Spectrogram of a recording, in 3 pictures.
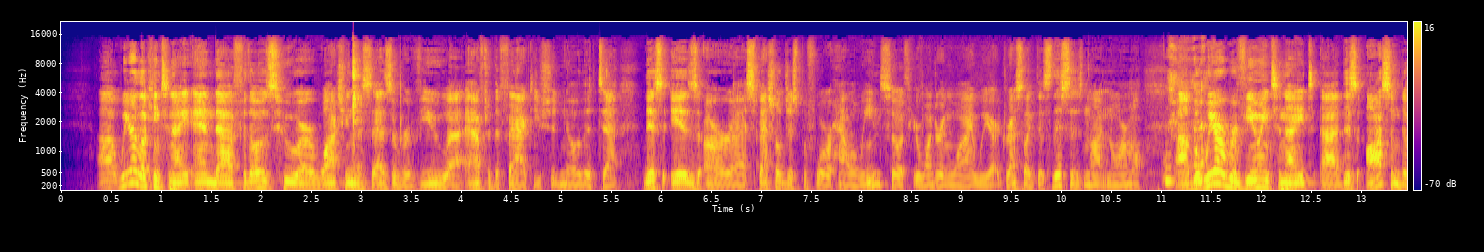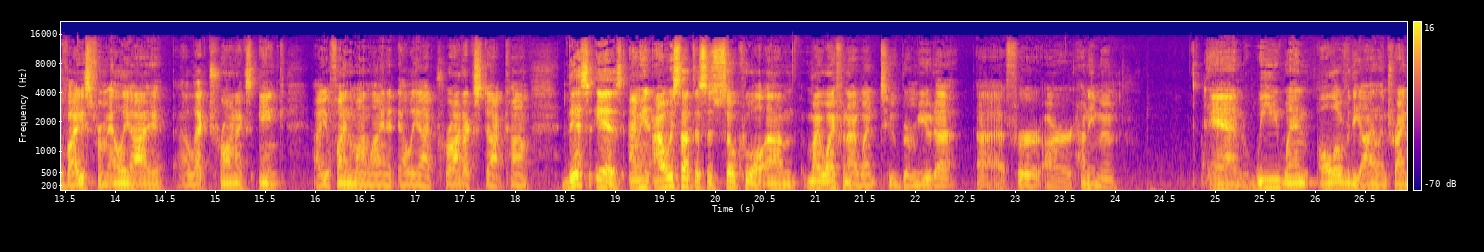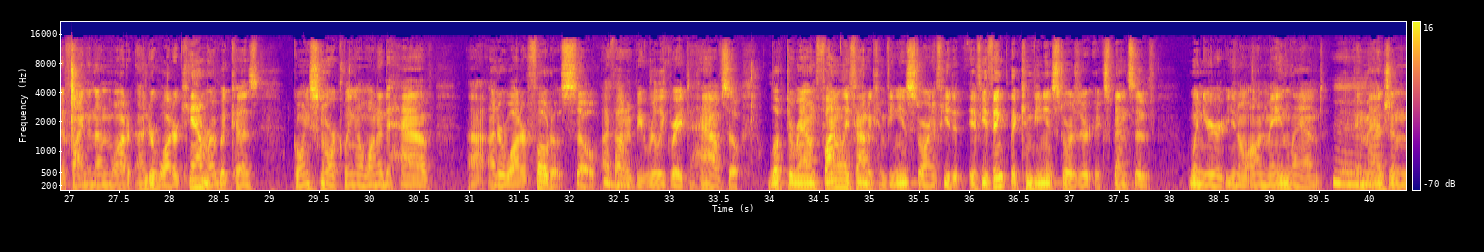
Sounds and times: Speech: 0:00.4 - 0:24.1, 0:24.8 - 0:40.3.

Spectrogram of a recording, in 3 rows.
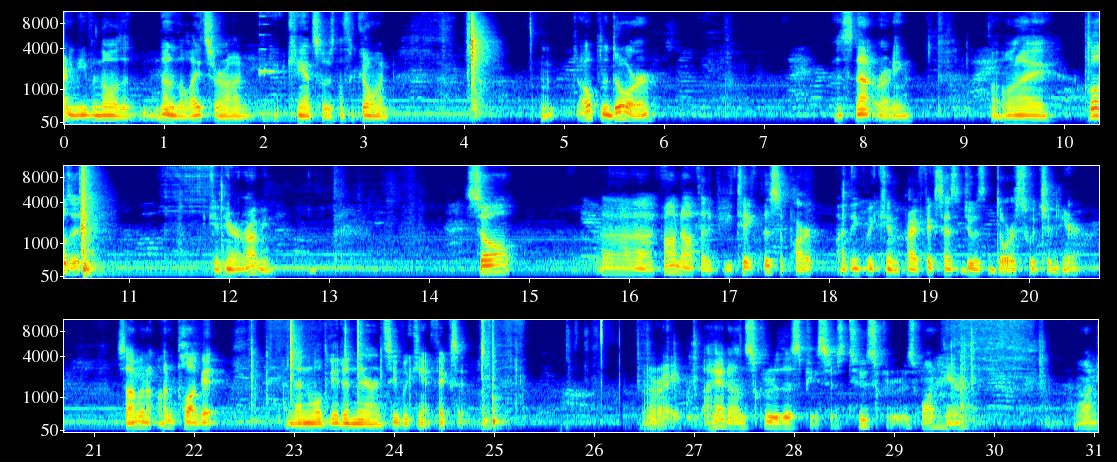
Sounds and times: Speech: 0:00.0 - 0:03.7, 0:04.7 - 0:31.0.

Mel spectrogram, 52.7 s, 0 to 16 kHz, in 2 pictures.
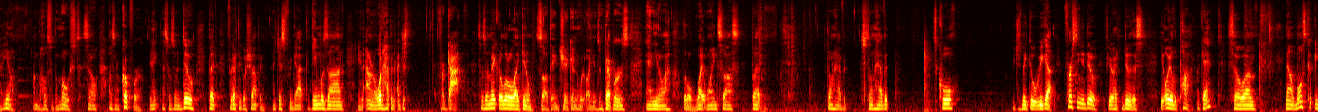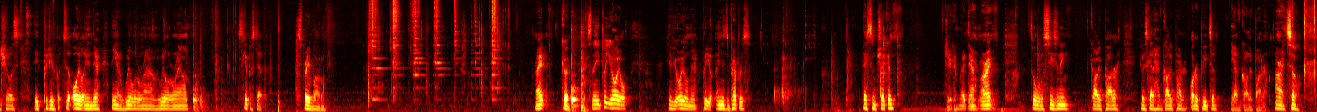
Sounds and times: Speech: 0:00.0 - 0:15.4, 0:16.5 - 0:17.8, 0:18.6 - 0:19.2, 0:20.2 - 0:30.2, 0:31.1 - 0:31.7, 0:32.3 - 0:33.0, 0:37.0 - 0:39.0, 0:39.7 - 0:41.4, 0:43.6 - 0:44.4, 0:45.2 - 0:46.4, 0:47.0 - 0:52.4.

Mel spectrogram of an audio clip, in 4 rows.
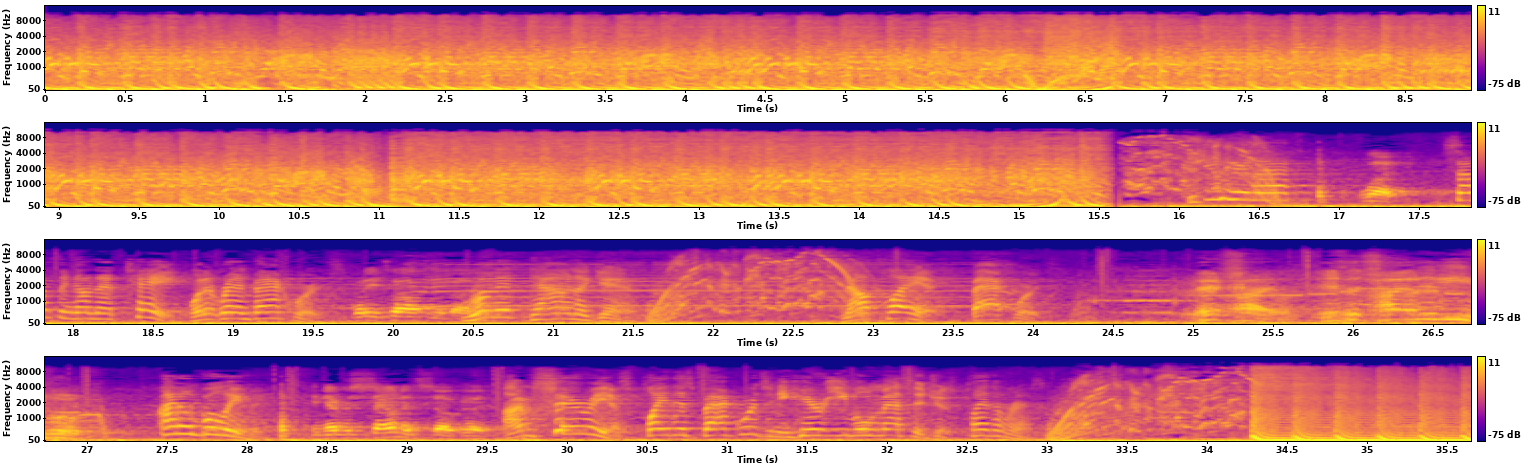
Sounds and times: Music: 0:00.0 - 0:16.5, 0:18.7 - 0:27.4, 0:33.0 - 0:35.6.

